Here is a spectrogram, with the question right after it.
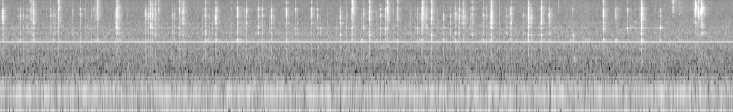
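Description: Fingernails tap and scratch a clear plastic body mist bottle with liquid inside and a pump top, held in both hands and lowered toward the mic at the end. Quiet, rapid, bright clicks and scratchy ticks with almost no ring scatter over a steady low hum and a faint constant tone.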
